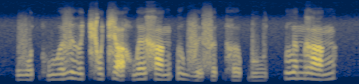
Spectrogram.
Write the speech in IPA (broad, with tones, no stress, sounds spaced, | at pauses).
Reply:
v o˨˩ t̚ h w u˨˦ ə̯ z ɨ˨˦ ə̯ t͡ɕ ɔ˨˦ t͡ɕ a̰ː˧˨ h w ɛ˧ x a˨˦ ŋ ʔ ə̤˨˩ w v ḛ˧˨ s ə˨˩ t̚ h əː˨˩ p̚ ɣ u˨˩ t̚ | l ə˧ n ɣ a˨˦ ŋ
